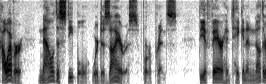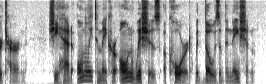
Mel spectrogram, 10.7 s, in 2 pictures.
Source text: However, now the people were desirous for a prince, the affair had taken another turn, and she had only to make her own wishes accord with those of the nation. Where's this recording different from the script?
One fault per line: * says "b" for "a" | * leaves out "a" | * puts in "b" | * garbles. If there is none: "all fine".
* says "steeple" for "people"
* leaves out "and"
